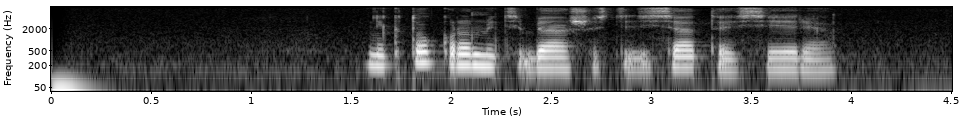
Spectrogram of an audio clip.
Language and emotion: Russian, neutral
